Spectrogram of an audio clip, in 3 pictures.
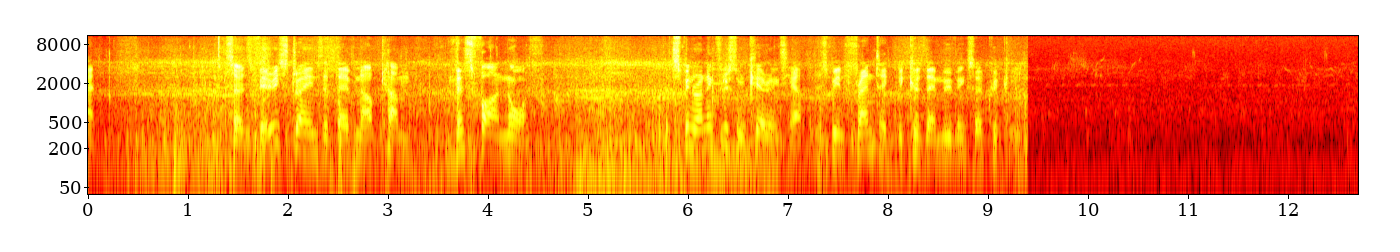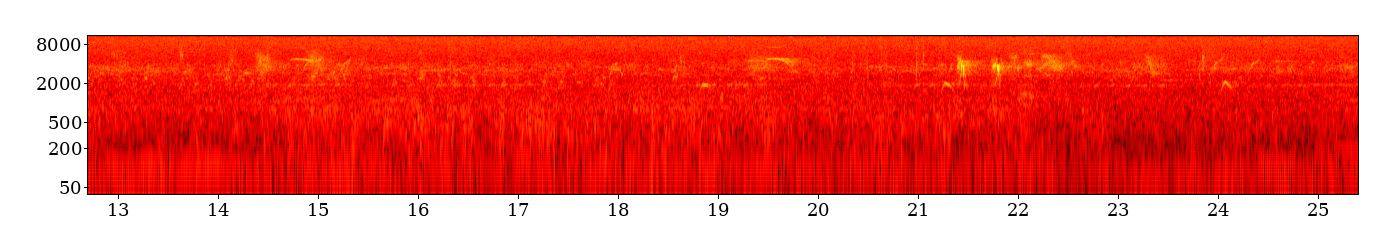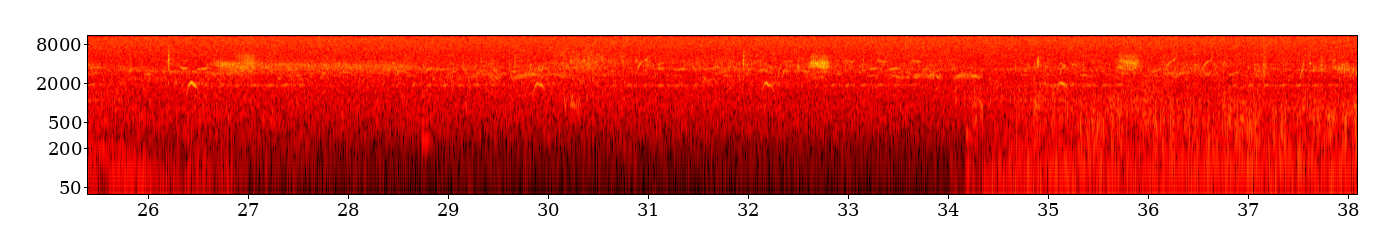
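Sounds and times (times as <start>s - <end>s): low vehicle rumble: 0.0s - 27.1s, 34.2s - 38.0s
bird chirps: 1.5s - 27.7s.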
